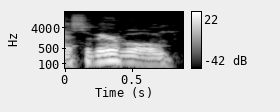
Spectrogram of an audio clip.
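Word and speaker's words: Sevierville: physician how far how far away is uh seille is that how you say it well where he was at I think was in Gatlinburg uh but several um yeah severville that's that's basically where I at and it's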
